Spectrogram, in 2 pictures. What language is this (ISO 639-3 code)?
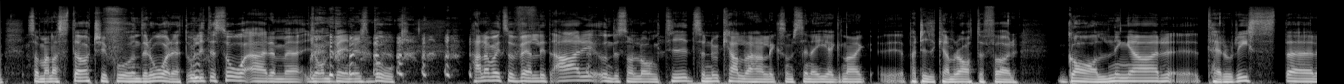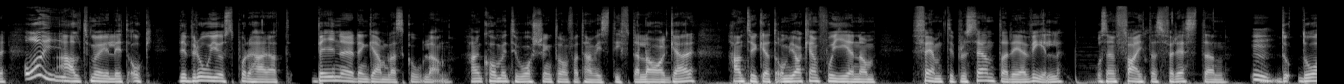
swe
